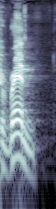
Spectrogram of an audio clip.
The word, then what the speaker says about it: Skyrim: I think the emphasis is on the rim part. – Okay. – Skyrim.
